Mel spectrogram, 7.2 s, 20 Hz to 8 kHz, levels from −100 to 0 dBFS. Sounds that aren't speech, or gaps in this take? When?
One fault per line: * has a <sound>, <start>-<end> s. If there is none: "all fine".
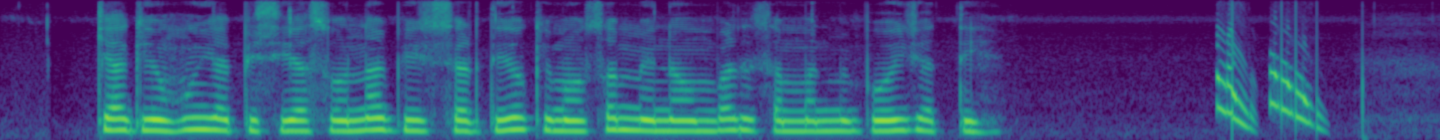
* has a chirp, 6.1-6.7 s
